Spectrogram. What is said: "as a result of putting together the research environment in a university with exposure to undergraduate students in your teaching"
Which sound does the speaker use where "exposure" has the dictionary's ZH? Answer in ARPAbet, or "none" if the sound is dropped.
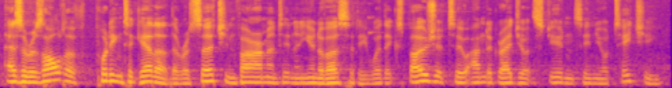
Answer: ZH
